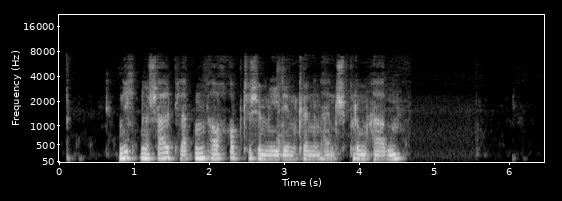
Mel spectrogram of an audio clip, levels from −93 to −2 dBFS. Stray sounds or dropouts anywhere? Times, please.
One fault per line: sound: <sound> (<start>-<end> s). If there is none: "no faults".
no faults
